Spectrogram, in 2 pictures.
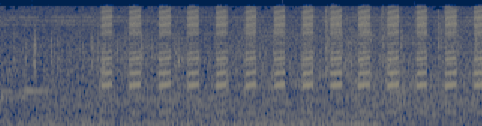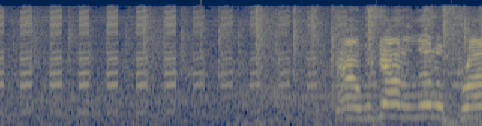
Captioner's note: alarm beeping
